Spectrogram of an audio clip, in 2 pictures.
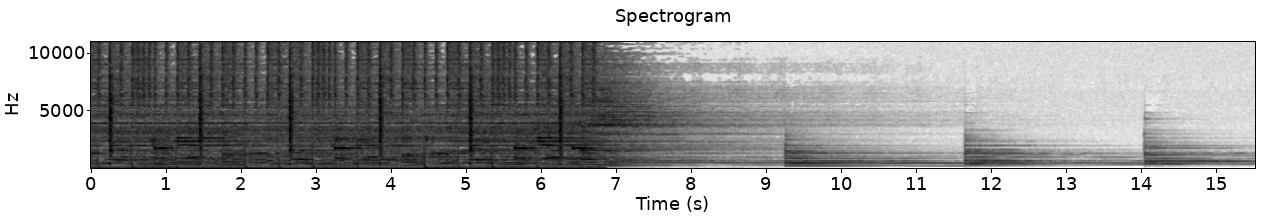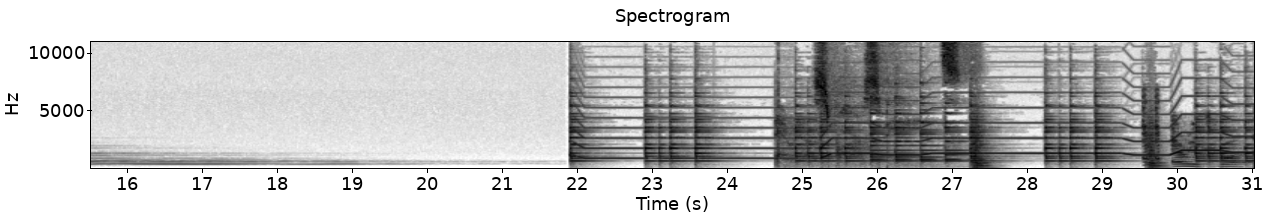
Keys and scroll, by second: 0.0 p, 2.5 l, 5.3 Escape, 5.8 x, 15.9 ctrl+v, 15.9 -, 16.7 Return, 26.2-28.0 typing.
